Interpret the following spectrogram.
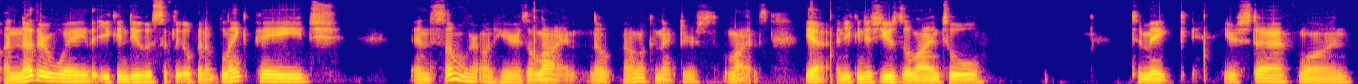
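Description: Man, American accent, 30s, low creaky voice, casual tutorial, playful, thinking aloud. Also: a little slow. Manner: animated, playful, talks to himself. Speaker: music teacher and tutorial host.

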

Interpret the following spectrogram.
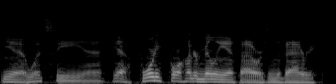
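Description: A man's voice: mid-range voice, expressive, brisk, gravelly, mellow, no room sound. A middle-aged man giving a casual, rambling product review and how-to talk, in an informal conversational way. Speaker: radio reviewer and presenter.

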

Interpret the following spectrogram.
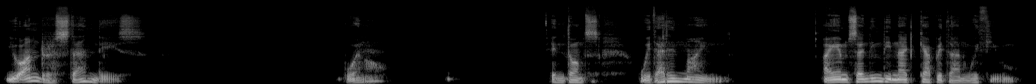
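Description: A man's voice: lowish voice, sing-song, takes it slowly, long pauses, a little mellow, exaggerated voice. A man playing a possessive, devoted prince in a romantic audio roleplay, murmuring formal words with Spanish endearments to his wife. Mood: grave, commanding. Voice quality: husky, gravelly, breathy in places.

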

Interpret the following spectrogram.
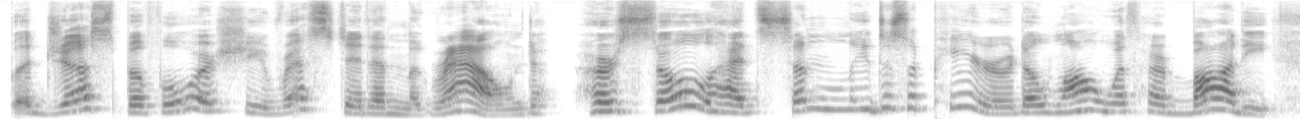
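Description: A woman voicing a gentle, solemn elderly female pony in an amateur audio drama. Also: on the high side, expressive, a little slow.

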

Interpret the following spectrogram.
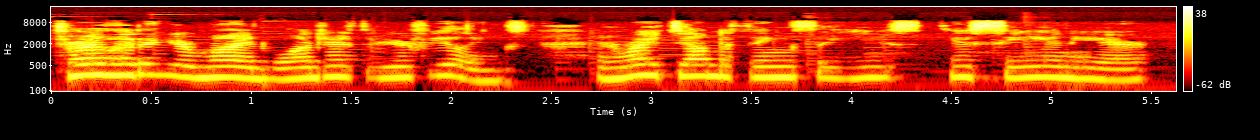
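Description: A woman's voice: a little high, steady tone, faint music behind, natural voice, low-quality recording. A woman reading as a shy bookish girl. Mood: timid. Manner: soft, halting reading with slips. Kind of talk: reading visual novel lines aloud.

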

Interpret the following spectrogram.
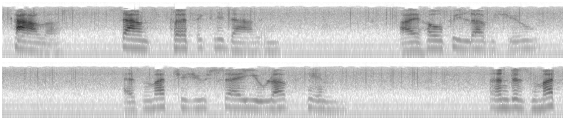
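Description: An actress playing a poor, emotional old woman apple peddler in a 1930s radio drama, with plaintive theatrical delivery. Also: on the low side. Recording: muffled, noisy 1930s radio recording with hum.

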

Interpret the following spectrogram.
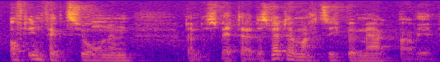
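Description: An actor playing a defensive, world-weary research scientist in German-style radio drama dialogue. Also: male voice, lowish voice, big pitch swings, a little fast, fairly bright tone, a little hiss or hum. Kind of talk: dialogue radio-play acting.

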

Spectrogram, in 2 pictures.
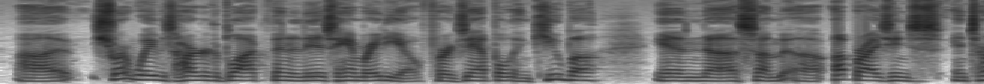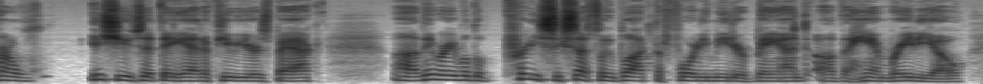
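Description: A man narrating an informal instructional slide presentation in a plain-spoken, explanatory way, giving emphatic advice. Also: fairly high pitch. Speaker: presenter of a ham radio tutorial channel.

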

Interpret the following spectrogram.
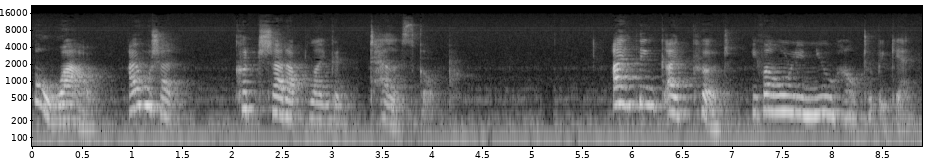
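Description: A woman's voice: high voice, very animated, unhurried, fairly bright tone, full character voice. A woman voicing a curious, chatty little storybook girl who muses earnestly to herself. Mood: musing. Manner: wondering, earnest self-talk. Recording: echoey room, hum and background noise.

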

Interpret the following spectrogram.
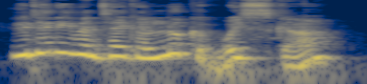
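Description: A man's voice: very high voice, very animated, fast, mellow, pitched above the performer's own voice. A man voicing an earnest little girl, anxious yet polite, in a storybook reading. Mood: worried.

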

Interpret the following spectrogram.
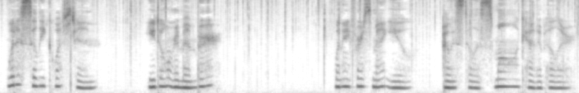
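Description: A woman's voice: fairly high pitch, no room sound, poor audio. Woman as whispering, doting yandere moth girlfriend. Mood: tender, obsessive. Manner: soft breathy whispering, sweet and cooing. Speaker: ASMR roleplay performer. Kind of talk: whispered ASMR roleplay. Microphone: close microphone.

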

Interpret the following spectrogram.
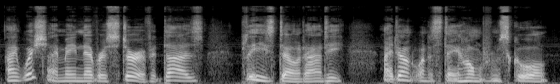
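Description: A man voicing a whiny, mischievous young boy in a storybook, pleading with drawn-out, folksy speech. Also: a little high, vocal fry, sharp tone, dry recording, voice pushed up.

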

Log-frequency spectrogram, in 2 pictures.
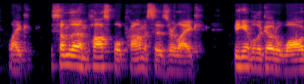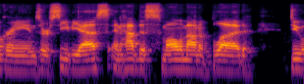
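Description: A fairly low-voiced man speaking up in class, hesitant and unsure, with plenty of fillers as he works out his points. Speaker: student. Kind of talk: class discussion.

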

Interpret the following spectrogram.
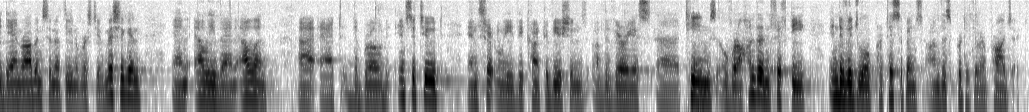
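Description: A man giving a keynote at a scientific conference from a lectern, speaking in a measured way with frequent fillers. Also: mid-range voice, steady tone, dark tone, poor audio. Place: large conference hall.

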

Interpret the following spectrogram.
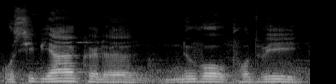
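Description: A man in his sixties speaking non-native French with a foreign accent, giving a company update in an interview in a halting, word-searching way. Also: medium pitch, steady tone, a crowd in the background. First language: not French. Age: 60s. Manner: halting, word-searching delivery with frequent hesitations. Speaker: company president and owner being interviewed. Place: small exhibition stand room at trade fair. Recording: clear background noise of trade show.

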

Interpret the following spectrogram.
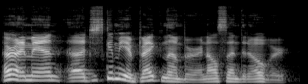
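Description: A man's voice: fairly high pitch, big pitch swings, fast talker, pushed and bright. A man voicing a laid-back, cocky cyborg vigilante with slangy bro talk in a comedic tabletop game. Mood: breezy, cocky.

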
